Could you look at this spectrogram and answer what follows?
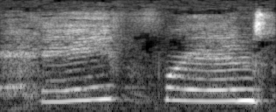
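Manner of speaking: very high, faint, soft half-whisper. Mocking a woman who always half-whispers: imitating someone half-whispering. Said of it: "Why are you whispering?".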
